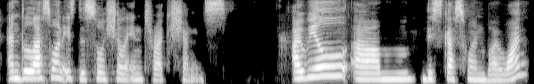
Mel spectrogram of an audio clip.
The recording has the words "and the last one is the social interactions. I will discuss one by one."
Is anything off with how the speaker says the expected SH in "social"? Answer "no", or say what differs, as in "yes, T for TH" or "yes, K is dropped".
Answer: no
